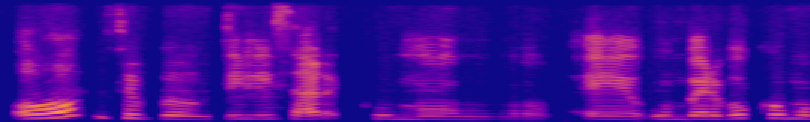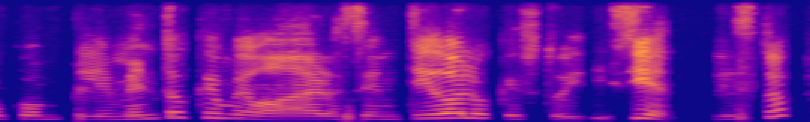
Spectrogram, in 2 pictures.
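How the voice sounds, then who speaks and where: A young woman teacher walks through grammar step by step, her voice sitting fairly high. She keeps pausing to check that everyone is following. The sound is close and dry, with no room echo. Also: dull audio. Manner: patient and explanatory, often checking in with "¿listo?". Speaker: English teacher. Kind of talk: explaining grammar in a class lecture.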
